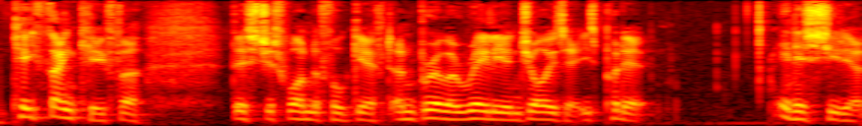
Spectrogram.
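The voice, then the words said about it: Slightly hoarse voice. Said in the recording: “I've laughed a little bit too much. I'm feeling a little hoarse now.”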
